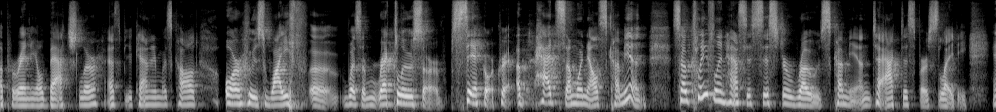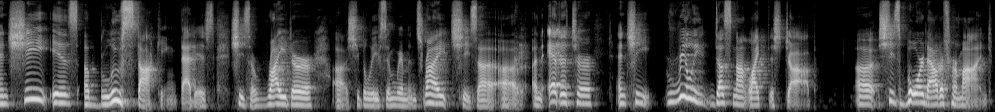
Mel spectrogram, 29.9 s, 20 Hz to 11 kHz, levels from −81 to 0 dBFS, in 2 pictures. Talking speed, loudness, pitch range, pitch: 150 wpm, -19 LUFS, 165-215 Hz, 185 Hz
